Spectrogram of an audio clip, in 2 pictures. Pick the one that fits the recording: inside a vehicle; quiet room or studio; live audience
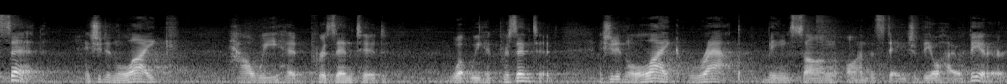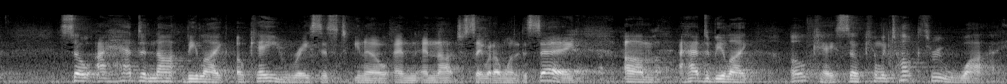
live audience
